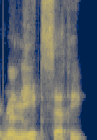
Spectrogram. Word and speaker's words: Ramit Sethi: Ramit Sethi.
